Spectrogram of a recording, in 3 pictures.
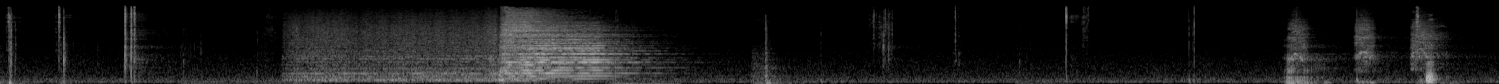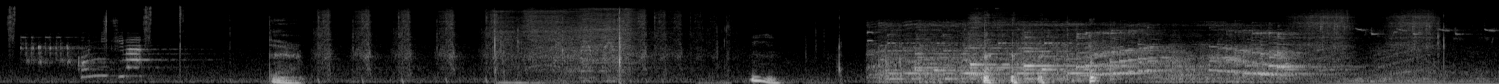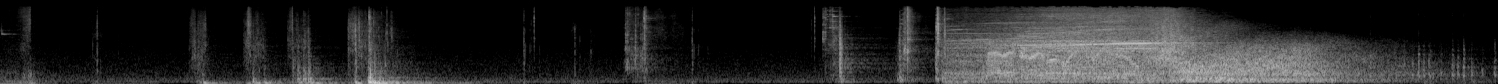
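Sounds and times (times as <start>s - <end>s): loud rushing sound: 41.0s - 44.9s.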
